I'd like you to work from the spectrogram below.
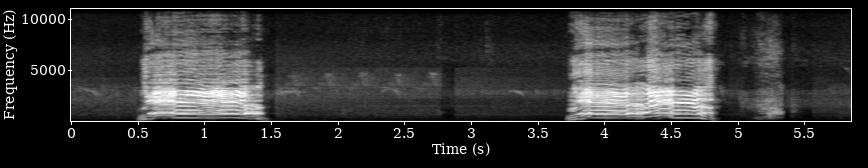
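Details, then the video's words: Mother goat kept from grazing beside her kid sick with diarrhoea, calling for her separated herd; two long, strained, quavering bleats about three seconds apart, then a short softer sound, low steady hum underneath. "boring sound of goat"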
